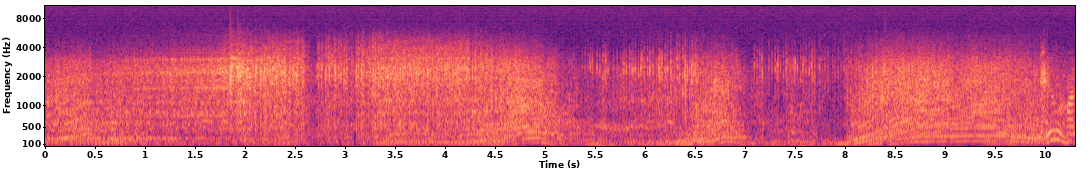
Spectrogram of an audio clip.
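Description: A dragster at the 1970 NHRA Supernationals at Ontario Motor Speedway roars loudly and close, its engine revving in repeated surges with brief dips between pulls.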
